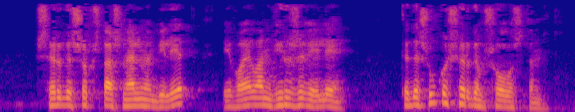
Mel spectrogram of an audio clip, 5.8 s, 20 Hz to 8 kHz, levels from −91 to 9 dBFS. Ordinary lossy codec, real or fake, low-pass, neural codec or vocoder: MP3, 32 kbps; fake; 7.2 kHz; vocoder, 44.1 kHz, 80 mel bands, Vocos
